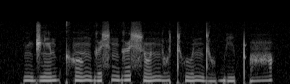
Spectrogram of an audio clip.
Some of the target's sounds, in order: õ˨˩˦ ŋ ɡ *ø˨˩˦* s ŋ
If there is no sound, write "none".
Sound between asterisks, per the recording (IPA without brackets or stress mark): ø˨˩˦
